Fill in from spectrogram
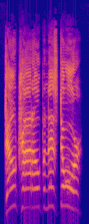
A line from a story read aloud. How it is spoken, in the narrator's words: Dew shouted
